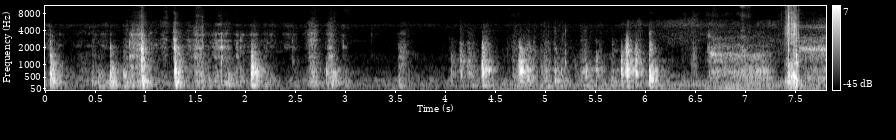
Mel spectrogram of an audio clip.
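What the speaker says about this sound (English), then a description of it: "just wrap the sandpaper around it like this, and then I can help with these edges here." Sandpaper wrapped around a small wooden block rubs by hand over the wood edges of a Stratocaster guitar body. The strokes come in quick, uneven rasping passes, close and steady, with no talk.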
